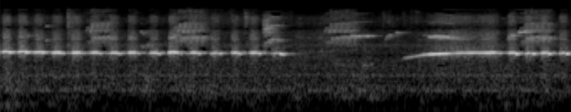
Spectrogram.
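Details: Harz Roller canary song: a sustained low rolling trill, evenly pulsed for about three seconds. After a short gap a smooth upward-sliding note leads into another level roll. Soft twittering from other birds sounds behind it.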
